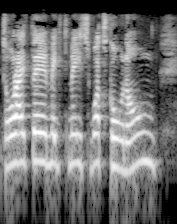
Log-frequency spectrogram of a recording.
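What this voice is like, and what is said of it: Thick Liverpudlian accent impression. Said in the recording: “he's got that thick Liverpudlian accent.”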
